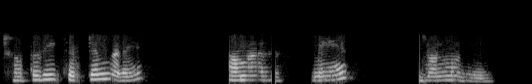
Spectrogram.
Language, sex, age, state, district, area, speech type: Bengali, female, 45-60, West Bengal, Paschim Bardhaman, urban, conversation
